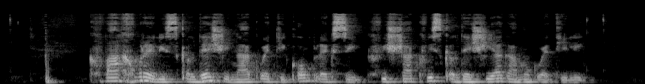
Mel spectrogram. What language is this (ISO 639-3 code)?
kat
